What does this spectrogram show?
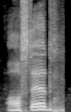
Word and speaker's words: Alst: with type two players Tyler Stevens and alad did I say it right you did yeah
